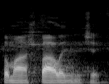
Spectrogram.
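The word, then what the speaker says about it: Tomáš Paleníček: Welcome to Sweden, Tomas Palenicek. Is that the correct pronunciation of your name? Well, almost. In Czech we pronounce it Tomas Palenicek, but you did well.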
